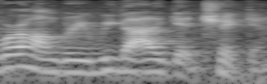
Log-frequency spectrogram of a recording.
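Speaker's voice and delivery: plain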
